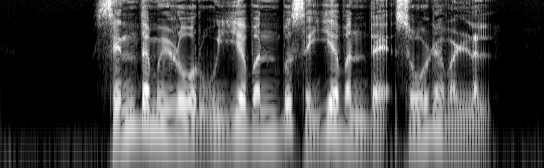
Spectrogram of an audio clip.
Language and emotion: Tamil, neutral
